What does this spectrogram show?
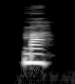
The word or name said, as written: mig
